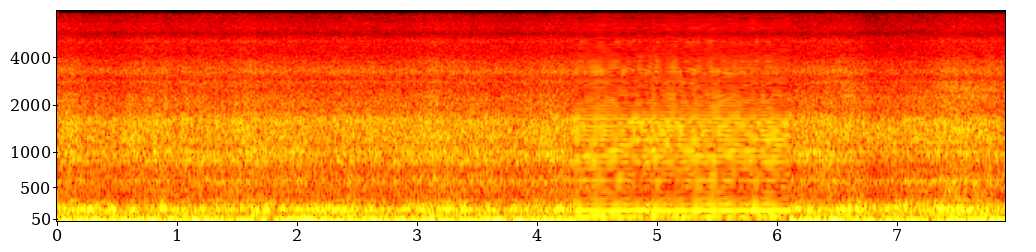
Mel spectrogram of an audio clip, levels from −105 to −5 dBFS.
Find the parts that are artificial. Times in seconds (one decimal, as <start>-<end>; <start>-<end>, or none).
4.3-6.1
